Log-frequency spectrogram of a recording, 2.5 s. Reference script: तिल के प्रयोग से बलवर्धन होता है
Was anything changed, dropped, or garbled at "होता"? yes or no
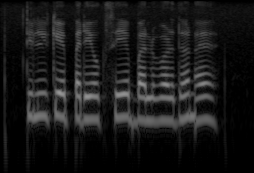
yes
